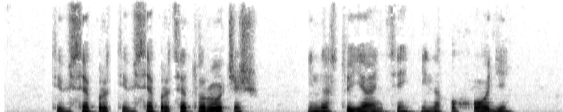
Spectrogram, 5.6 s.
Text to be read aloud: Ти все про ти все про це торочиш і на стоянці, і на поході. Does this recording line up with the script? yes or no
yes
